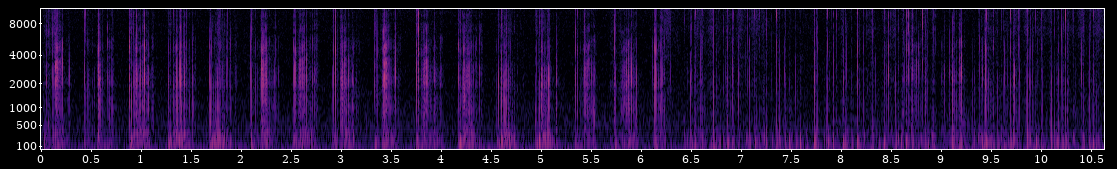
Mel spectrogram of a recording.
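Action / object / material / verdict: scrape / textured soap bar / soap / none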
